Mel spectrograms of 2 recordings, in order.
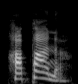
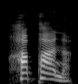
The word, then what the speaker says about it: hapana: Hapana. Pana. Pana. Ha. Hapana. Hapana. Does your pronunciation sound like the speaker's? Say no. Hapana.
